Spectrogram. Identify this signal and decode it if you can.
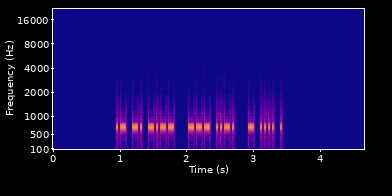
Morse code, heard as a keyed tone, about 40 wpm, 700 Hz. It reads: ANY OF THE
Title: Sets of 3 Words 40wpm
